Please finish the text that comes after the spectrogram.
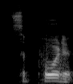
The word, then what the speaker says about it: supportive: p's here we're gonna go between supportive supportive supportive so three syllables where's the stress supportive supportive stress is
